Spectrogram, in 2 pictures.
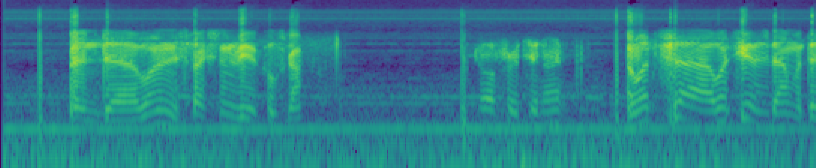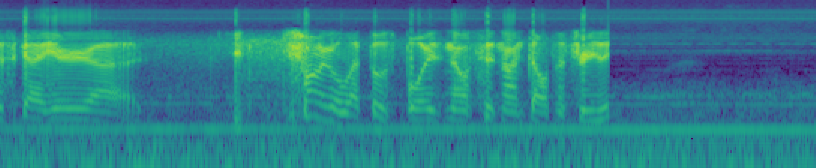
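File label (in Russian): переговоры диспетчеров; звуки у самолёта при взлёте или приземлении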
